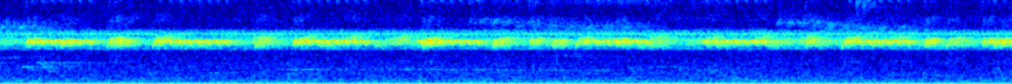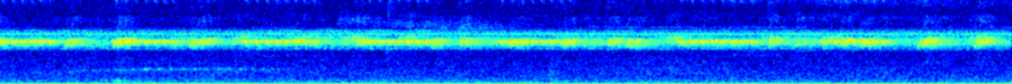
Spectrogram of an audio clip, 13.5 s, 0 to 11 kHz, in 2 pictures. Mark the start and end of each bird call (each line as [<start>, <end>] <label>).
[0.00, 0.71] Buff-breasted Wren (Cantorchilus leucotis)
[0.00, 13.50] White-throated Toucan (Ramphastos tucanus)
[1.61, 4.41] Black-faced Antthrush (Formicarius analis)
[6.71, 8.91] Plumbeous Antbird (Myrmelastes hyperythrus)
